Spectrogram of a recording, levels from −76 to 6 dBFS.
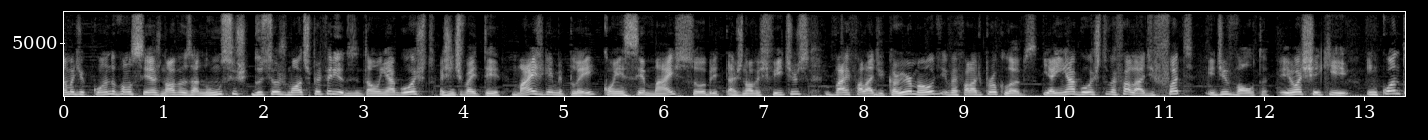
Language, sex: Portuguese, male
